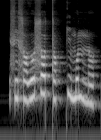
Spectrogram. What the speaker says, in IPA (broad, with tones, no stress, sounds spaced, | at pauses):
s i˨ s ɔ˨ ð o˦ s ɔ˦ tː ɔ˨ kː i˦˨ m o˦ nː ɤ˨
